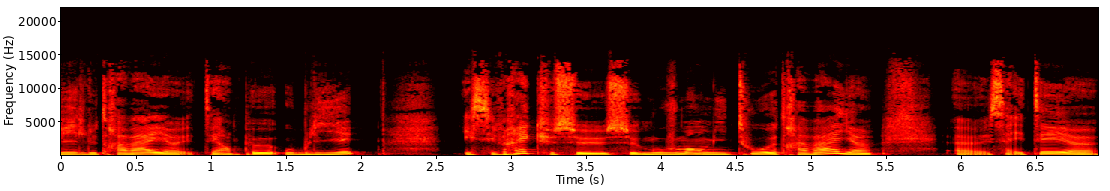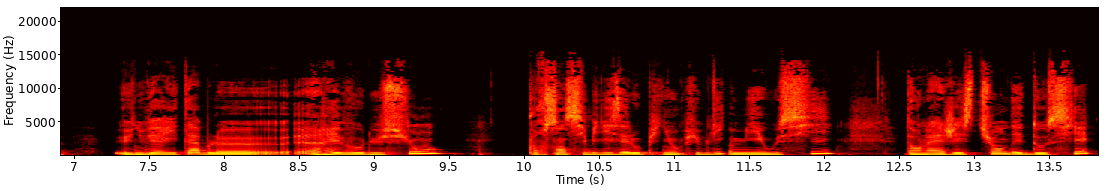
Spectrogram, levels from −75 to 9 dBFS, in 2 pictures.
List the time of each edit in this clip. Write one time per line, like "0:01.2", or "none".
0:11.4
